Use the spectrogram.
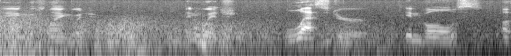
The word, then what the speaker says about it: Leicester: It's Leicester is what it is, and you guys need to start pronouncing it correctly.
